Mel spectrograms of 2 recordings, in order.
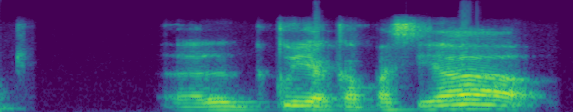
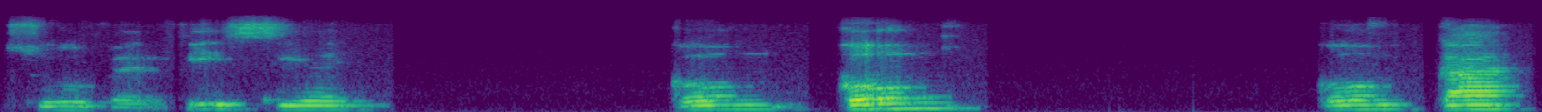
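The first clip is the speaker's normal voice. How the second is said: dictating slowly; 2 semitones higher, slower than usual. Shown as a demonstration. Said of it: "la superficie concateneada".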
